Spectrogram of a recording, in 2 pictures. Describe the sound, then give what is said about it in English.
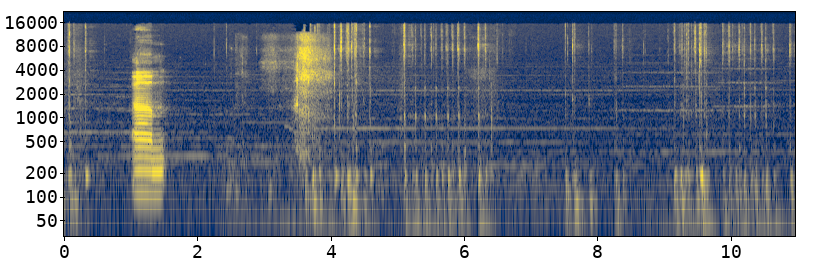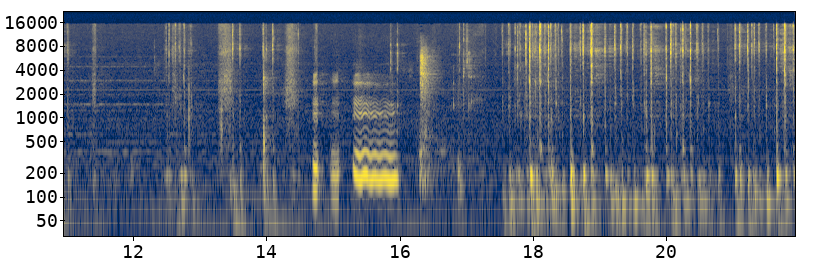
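Keyboard typing as someone types a letter, with many quick irregular keystrokes and a few louder knocks and clunks scattered through. “Typing a letter to Jason.”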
